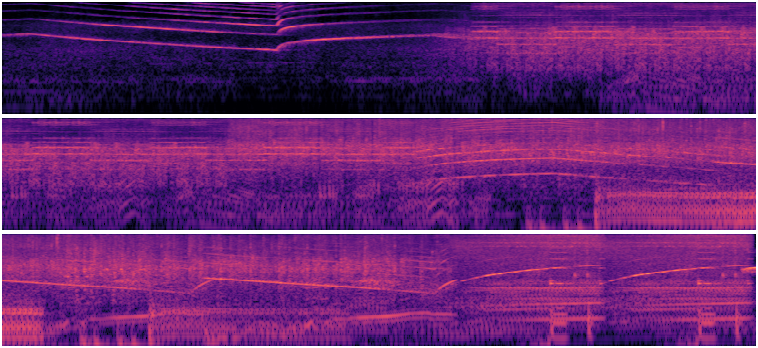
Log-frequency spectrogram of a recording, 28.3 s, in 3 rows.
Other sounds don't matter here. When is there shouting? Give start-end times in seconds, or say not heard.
not heard.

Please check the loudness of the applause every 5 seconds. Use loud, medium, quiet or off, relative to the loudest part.
off, loud, loud, loud, loud, off.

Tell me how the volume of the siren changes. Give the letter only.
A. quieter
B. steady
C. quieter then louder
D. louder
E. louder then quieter
D.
